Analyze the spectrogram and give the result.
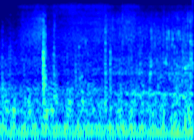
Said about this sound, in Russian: Мотор заведен и греется.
